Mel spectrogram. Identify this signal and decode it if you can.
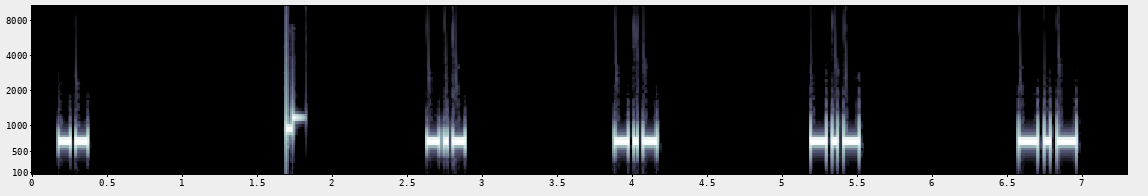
Morse code, heard as a keyed tone, about 35 wpm, spaced as for 8 wpm, 700 Hz. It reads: M KKKK
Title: Speed-Racing Single Letters 28wpm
